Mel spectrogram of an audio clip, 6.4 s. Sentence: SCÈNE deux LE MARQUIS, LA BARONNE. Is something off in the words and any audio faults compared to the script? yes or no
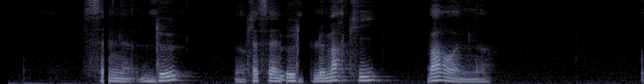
yes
